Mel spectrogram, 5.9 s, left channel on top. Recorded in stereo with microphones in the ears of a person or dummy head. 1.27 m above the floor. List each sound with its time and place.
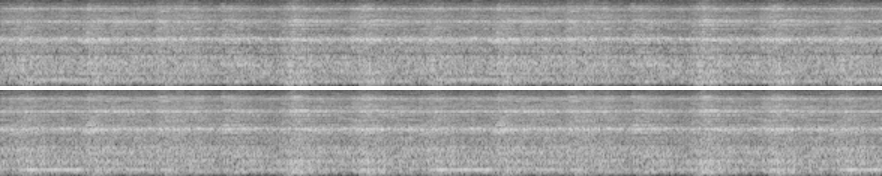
0.0 s a machine running: 50° left (ahead or behind), 1.3 m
